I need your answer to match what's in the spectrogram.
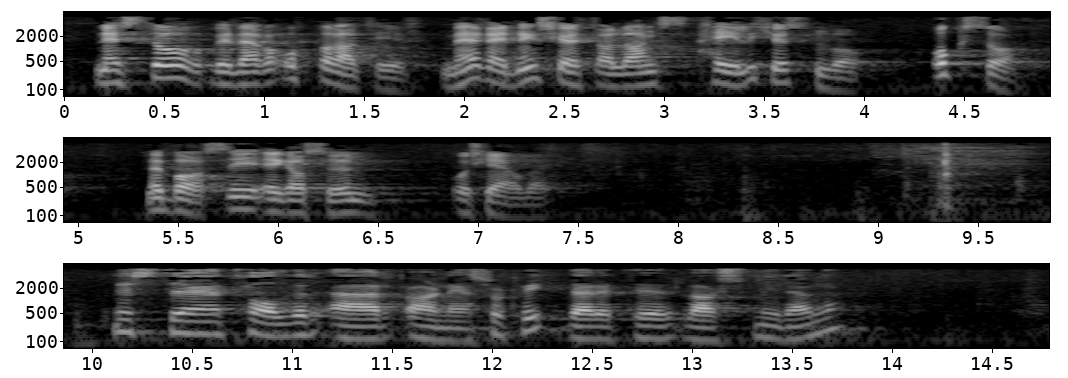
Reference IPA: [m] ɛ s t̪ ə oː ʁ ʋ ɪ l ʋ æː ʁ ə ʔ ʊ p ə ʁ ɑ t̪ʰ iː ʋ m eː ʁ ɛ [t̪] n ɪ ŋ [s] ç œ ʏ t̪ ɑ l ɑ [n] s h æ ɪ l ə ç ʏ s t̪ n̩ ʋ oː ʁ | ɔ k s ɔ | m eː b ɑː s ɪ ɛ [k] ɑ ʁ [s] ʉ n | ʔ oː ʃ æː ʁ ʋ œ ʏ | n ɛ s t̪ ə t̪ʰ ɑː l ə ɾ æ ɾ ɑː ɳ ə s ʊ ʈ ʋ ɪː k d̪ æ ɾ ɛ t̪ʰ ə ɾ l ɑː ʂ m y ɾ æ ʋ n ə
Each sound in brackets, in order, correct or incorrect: incorrect: n, incorrect: d̪, correct, incorrect: ŋ, incorrect: ɡ, correct

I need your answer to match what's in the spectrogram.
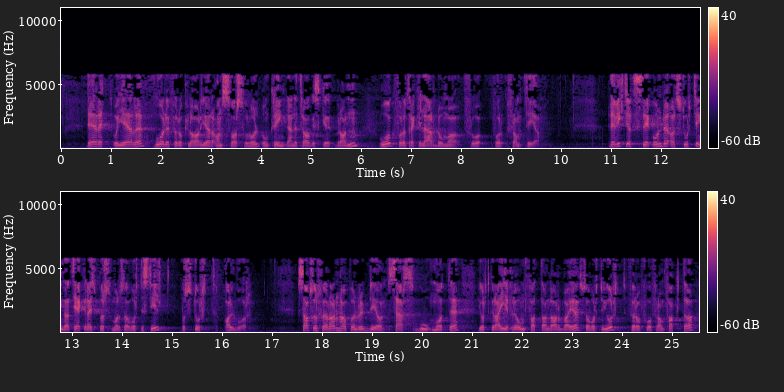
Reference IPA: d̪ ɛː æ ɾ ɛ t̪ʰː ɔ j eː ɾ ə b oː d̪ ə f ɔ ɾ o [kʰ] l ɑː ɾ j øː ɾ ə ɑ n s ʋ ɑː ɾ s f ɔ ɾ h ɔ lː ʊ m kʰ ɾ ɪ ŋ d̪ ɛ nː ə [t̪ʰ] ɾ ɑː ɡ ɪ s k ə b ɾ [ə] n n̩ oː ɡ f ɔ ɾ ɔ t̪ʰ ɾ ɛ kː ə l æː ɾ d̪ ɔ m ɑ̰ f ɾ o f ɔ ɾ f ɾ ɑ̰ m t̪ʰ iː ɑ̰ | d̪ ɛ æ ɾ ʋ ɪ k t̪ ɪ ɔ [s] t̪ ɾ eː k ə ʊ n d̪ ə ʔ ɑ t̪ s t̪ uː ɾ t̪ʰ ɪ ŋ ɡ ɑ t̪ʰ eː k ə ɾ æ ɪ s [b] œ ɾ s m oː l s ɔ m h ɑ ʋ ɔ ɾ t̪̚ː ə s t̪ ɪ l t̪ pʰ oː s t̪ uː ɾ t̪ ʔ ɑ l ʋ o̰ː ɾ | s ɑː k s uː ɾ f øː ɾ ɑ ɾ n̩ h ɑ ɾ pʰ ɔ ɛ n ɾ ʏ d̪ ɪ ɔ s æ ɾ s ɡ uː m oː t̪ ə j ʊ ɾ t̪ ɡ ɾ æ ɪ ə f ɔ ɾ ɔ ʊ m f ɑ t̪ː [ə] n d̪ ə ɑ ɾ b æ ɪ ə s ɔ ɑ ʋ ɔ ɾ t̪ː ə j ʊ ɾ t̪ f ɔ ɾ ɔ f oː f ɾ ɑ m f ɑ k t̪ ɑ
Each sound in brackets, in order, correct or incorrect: correct, correct, incorrect: ɑ, correct, incorrect: p, incorrect: ɑ

